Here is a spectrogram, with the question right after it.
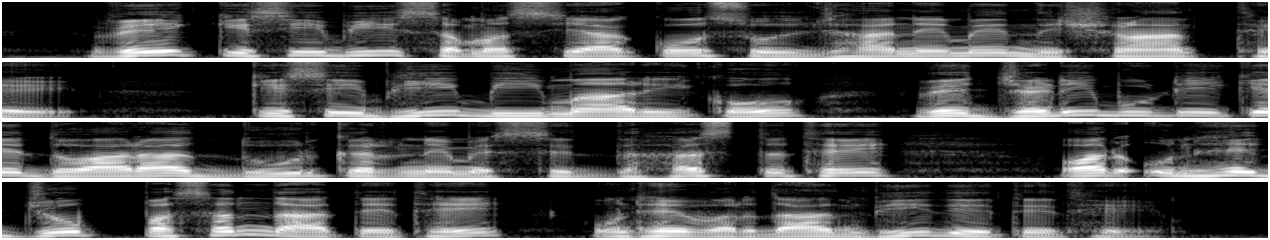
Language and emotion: Hindi, neutral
